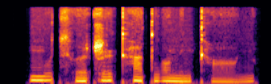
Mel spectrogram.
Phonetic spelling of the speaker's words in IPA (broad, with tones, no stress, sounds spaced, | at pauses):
m u˥ t͡sʰ ɹ̩˧˥ ʈ͡ʂ ɻ̩˥ kʰ ä˥˧ t̪ w ɔ˥˩ n̪ i˩ n kʰ ɑ˨˩˦ ŋ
